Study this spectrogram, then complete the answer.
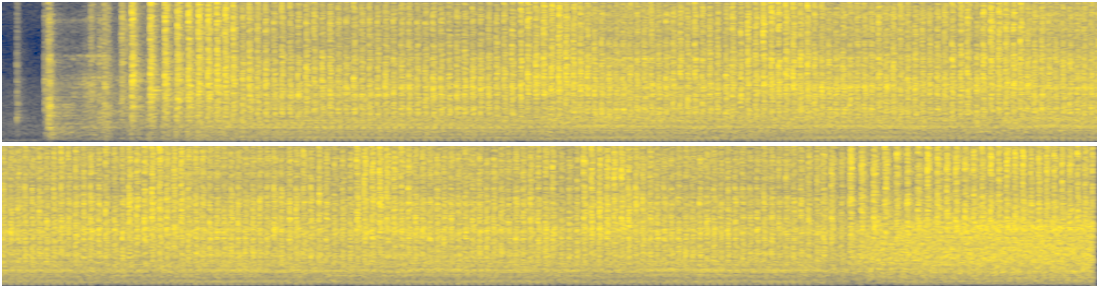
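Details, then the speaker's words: Kohler Courage engine on a Troy Bilt Bronco riding mower, after drilling out the carb jet. Steady, busy drone with a gentle rise and fall about once a second; it runs fine with only mild governor surge. "uh runs good and uh sometimes it's hard to get these coers to not surge a little bit but this one seems to be okay uh it could be a little bit better"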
